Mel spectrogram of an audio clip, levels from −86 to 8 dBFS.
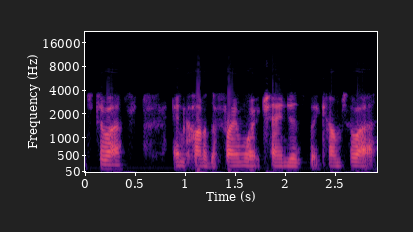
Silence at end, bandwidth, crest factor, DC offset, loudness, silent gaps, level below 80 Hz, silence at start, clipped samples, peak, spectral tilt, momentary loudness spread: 0 s; 9.8 kHz; 20 dB; under 0.1%; -31 LUFS; none; -72 dBFS; 0 s; under 0.1%; -12 dBFS; -5 dB/octave; 8 LU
